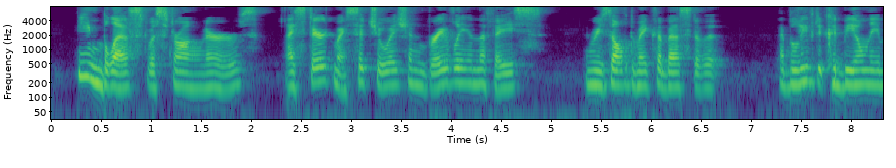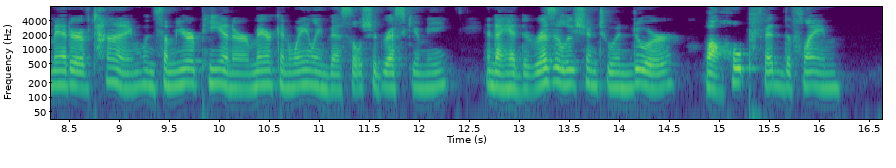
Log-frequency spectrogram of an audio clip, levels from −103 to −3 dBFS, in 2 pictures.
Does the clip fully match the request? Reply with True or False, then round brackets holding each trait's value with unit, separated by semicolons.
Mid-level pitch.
True (175 Hz)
